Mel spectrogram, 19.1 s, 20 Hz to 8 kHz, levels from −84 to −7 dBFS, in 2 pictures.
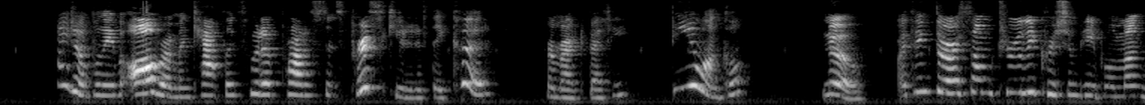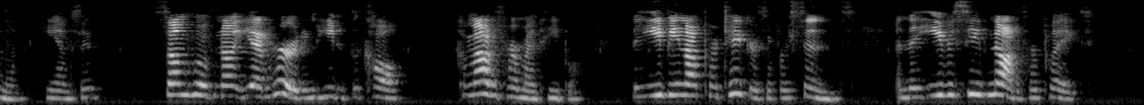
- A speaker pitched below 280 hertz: No, very high, 290 Hz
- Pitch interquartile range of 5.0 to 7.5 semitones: Yes, wide, 5.4 semitones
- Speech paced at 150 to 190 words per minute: No, average, 200 wpm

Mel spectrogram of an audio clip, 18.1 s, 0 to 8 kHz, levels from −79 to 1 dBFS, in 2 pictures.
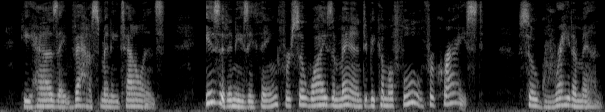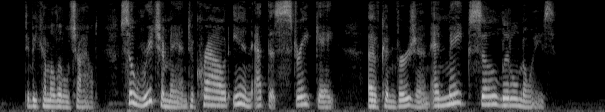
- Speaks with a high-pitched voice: No, medium, 175 Hz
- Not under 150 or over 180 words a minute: Yes, average, 160 wpm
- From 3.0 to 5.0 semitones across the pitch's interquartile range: Yes, average, 4.0 semitones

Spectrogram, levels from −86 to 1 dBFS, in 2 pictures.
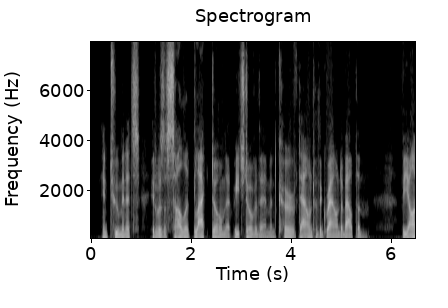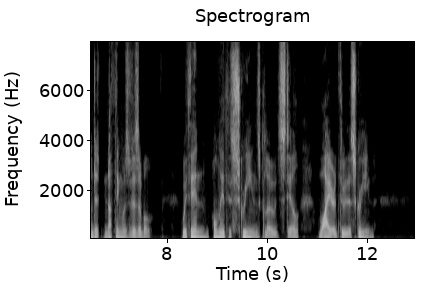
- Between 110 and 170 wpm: Yes, average, 165 wpm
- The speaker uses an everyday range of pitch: No, narrow, 2.3 semitones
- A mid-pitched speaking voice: No, very low, 85 Hz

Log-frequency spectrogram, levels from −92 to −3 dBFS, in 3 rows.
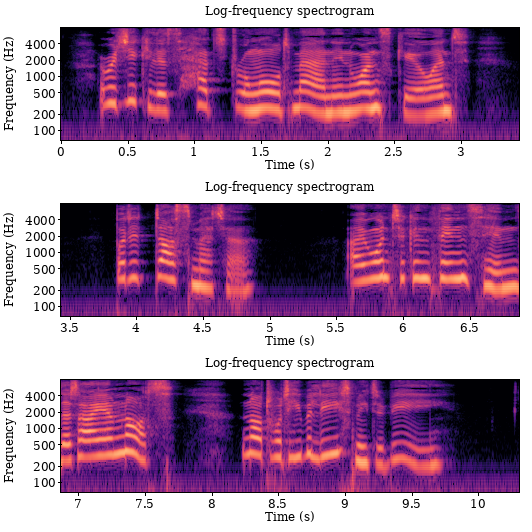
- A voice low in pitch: No, very high, 265 Hz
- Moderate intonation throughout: No, wide, 6.2 semitones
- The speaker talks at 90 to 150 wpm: No, average, 175 wpm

